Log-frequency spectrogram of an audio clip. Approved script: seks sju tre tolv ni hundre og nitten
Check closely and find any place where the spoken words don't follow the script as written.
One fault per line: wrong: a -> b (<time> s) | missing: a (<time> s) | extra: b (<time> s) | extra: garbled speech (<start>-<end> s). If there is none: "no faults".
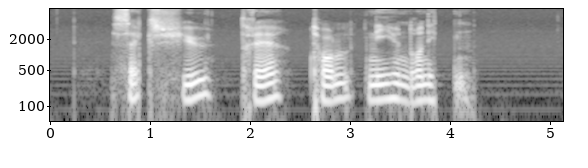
no faults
